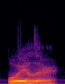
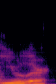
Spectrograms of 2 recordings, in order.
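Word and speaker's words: Euler: is Leonard Oiler and it's actually pronounced Oiler not uler spelled kind of like uler but it's Oiler and throughout your math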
